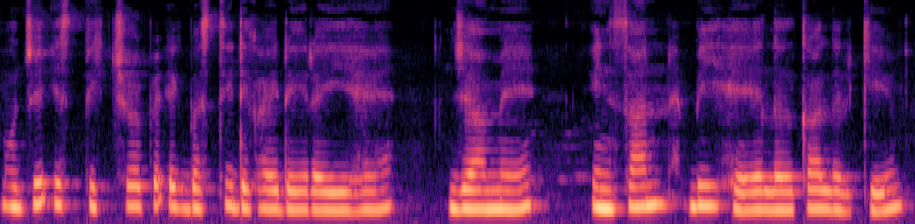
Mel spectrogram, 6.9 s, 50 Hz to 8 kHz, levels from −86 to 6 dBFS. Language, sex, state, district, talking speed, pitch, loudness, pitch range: Hindi, female, Arunachal Pradesh, Lower Dibang Valley, 150 wpm, 210 Hz, -14 LUFS, 195-225 Hz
